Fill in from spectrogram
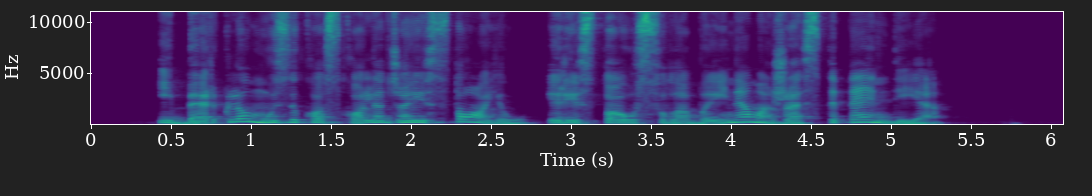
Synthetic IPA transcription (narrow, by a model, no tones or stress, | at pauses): iːbʲɛɾʲklʲoːmʊzʲɪkoːskɔlʲɛd͡ʒʲɑiːˑst̪oːjɛʊɪɾiːst̪oːjʊsʊlˠɐbɐɪnʲɛmɐʒɐsʲt̪ʲɪpʲɛnʲd̪ʲɪjɛ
